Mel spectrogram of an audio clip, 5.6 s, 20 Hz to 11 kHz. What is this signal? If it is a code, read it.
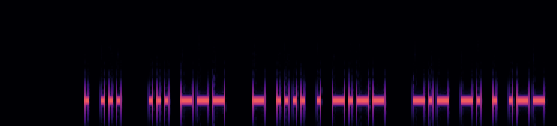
Morse code, heard as a keyed tone, about 30 wpm, 700 Hz. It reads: ES SO THEY KNEW
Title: Sentences from Top 400 Words and Abbreviations 30wpm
